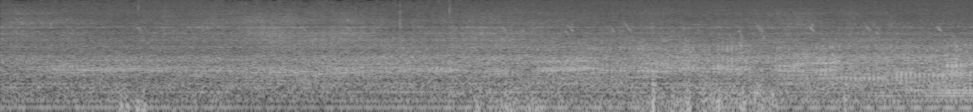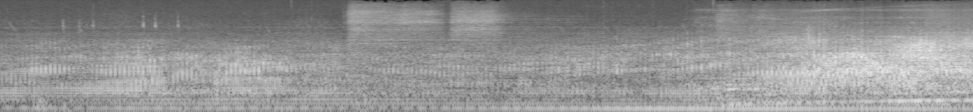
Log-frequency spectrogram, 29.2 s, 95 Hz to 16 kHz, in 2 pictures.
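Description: Eurocopter EC135 T2+ air ambulance helicopter's rotors and turbine engines, growing steadily louder as it flies in low toward the listener and comes into a hover.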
